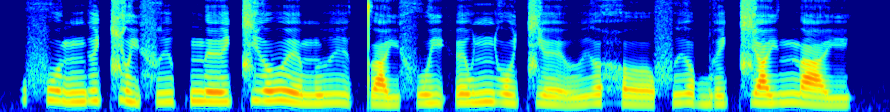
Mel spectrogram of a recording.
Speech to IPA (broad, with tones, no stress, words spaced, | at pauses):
fu˧˩ə̯ ŋi˧˥ə̯t͡ɕo˧˩jfiː˧p̚ neː˧˥t͡ɕi˧˥ə̯ʋeː˩˧mʋiː˧˩ t̪a˩jfu˧j ʔe˧˥wɲoː˧t͡ɕeː˧˩ ʋi˧ə̯hɤː˩ fi˥˨ə̯be˧˥ t͡ɕa˧˥j na˧j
